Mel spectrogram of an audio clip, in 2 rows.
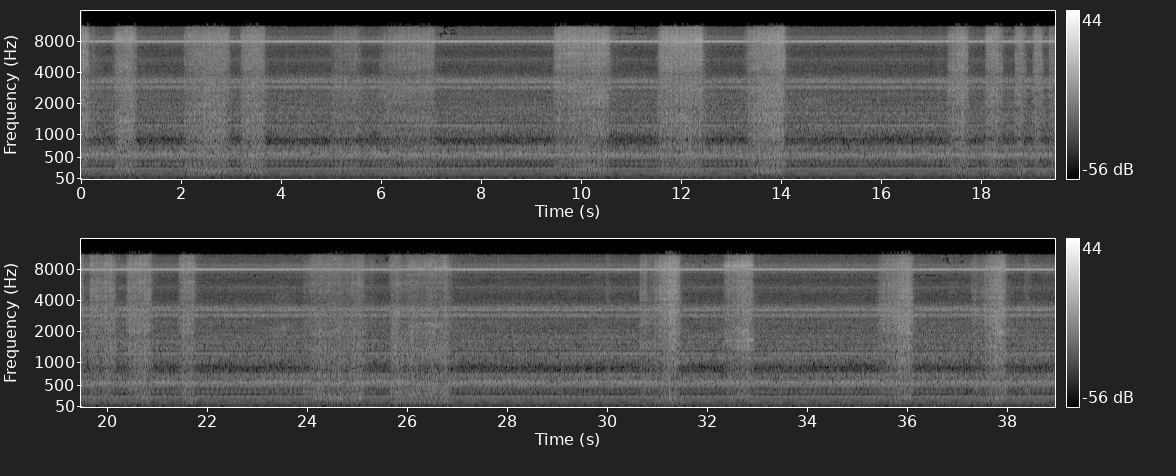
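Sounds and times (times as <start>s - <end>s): electric motor humming and whining: 0.0s - 7.2s, 9.4s - 10.8s, 11.5s - 12.6s, 13.3s - 14.6s, 17.2s - 22.0s, 23.2s - 27.2s, 29.7s - 31.7s, 32.3s - 33.4s, 35.3s - 38.9s.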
